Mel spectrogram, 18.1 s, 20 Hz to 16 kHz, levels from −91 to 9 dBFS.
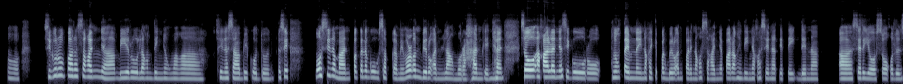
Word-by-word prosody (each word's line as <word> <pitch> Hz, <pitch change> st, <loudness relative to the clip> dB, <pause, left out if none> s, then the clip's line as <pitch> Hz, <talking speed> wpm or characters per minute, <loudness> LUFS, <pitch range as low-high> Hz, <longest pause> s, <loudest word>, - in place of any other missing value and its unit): Oh, 200 Hz, -2 st, -11 dB, 0.5 s
siguro 295 Hz, +4 st, -1 dB
para 280 Hz, -2 st, +4 dB
sa 270 Hz, -1 st, 0 dB
kanya, 235 Hz, -6 st, +2 dB
biro 215 Hz, +1 st, -2 dB
lang 210 Hz, -1 st, -4 dB
din 200 Hz, -1 st, -9 dB
'yong 200 Hz, -1 st, -10 dB
mga 195 Hz, 0 st, -5 dB, 0.6 s
sinasabi 215 Hz, -2 st, -2 dB
ko 205 Hz, -3 st, -6 dB
do'n, 190 Hz, +1 st, -11 dB
kasi, 235 Hz, +4 st, 0 dB, 0.6 s
mostly 300 Hz, +3 st, +3 dB
naman 205 Hz, -7 st, +3 dB
pagka 245 Hz, +1 st, 0 dB
nag-uusap 230 Hz, -2 st, -3 dB
kami, 195 Hz, -1 st, -4 dB
more 255 Hz, +3 st, +5 dB
on, 260 Hz, -2 st, 0 dB
biruan 205 Hz, -3 st, -1 dB
lang, 195 Hz, -2 st, 0 dB
murahan, 185 Hz, +3 st, +1 dB
ganyan. 200 Hz, +2 st, 0 dB, 0.4 s
So, 270 Hz, 0 st, +10 dB
akala 250 Hz, -1 st, +9 dB
niya 250 Hz, 0 st, +1 dB
siguro, 210 Hz, -5 st, -3 dB, 0.3 s
no'ng 235 Hz, 0 st, -2 dB
time 220 Hz, -3 st, +7 dB
na 215 Hz, -, +1 dB
'yon, 205 Hz, -, -6 dB
nakikipagbiruan 205 Hz, -1 st, -5 dB
pa 200 Hz, -1 st, -2 dB
rin -, -, -17 dB
ako 215 Hz, -, -8 dB
sa 200 Hz, -2 st, -8 dB
kanya, 190 Hz, +1 st, -5 dB
parang 205 Hz, -1 st, +1 dB
hindi 205 Hz, -1 st, -8 dB
niya 200 Hz, 0 st, -7 dB
kasi 205 Hz, 0 st, -5 dB
na-te-take 195 Hz, 0 st, -7 dB
din 190 Hz, 0 st, -7 dB
na, 190 Hz, -, -4 dB, 0.5 s
ah, 195 Hz, 0 st, +3 dB
seryoso 195 Hz, -2 st, -2 dB
ako 190 Hz, -1 st, -8 dB
do'n 190 Hz, +1 st, -6 dB
205 Hz, 165 wpm, -22 LUFS, 195-230 Hz, 0.6 s, So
